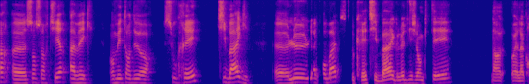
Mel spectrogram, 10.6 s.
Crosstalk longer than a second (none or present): none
